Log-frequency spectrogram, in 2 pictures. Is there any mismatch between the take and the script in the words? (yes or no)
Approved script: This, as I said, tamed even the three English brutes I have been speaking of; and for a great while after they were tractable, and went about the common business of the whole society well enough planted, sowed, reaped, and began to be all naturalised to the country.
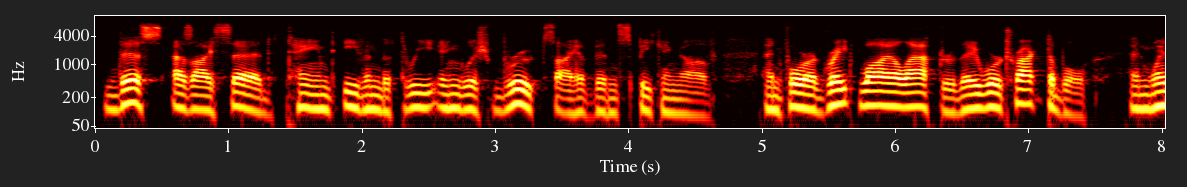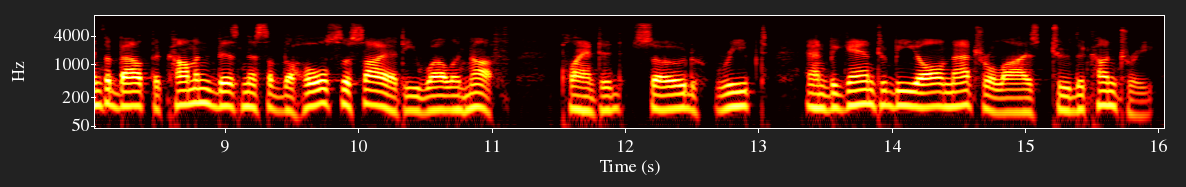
no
